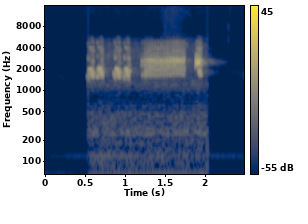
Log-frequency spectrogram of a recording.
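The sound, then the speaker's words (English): Zebra finch song: quick pairs of bright, nasal chirped syllables, then a rapid buzzing rattle and one sharp closing note, high-pitched and heard alone. “Yeah, that's a zebra finch, much simpler song.”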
